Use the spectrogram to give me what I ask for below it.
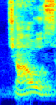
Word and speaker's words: chaos: CHAOS is not chaos, remember. This is chaos. Chaos. So this is k sound.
